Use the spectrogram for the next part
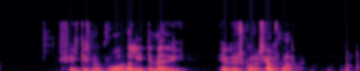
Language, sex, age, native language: Icelandic, male, 20-29, Icelandic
